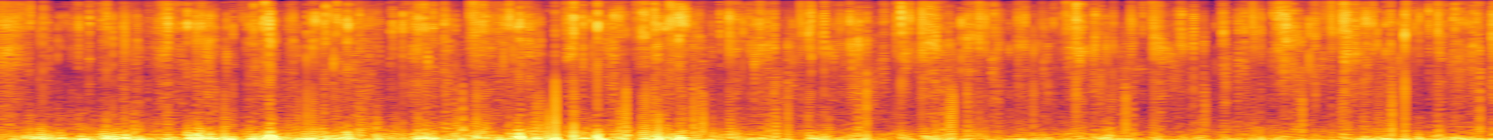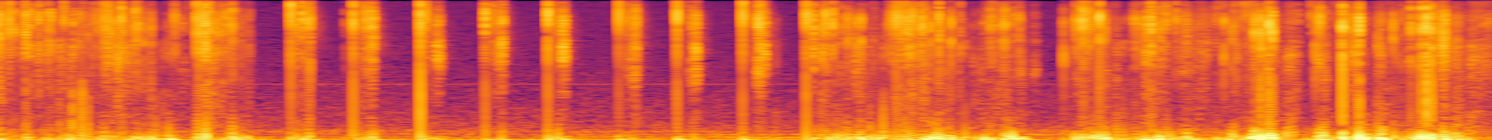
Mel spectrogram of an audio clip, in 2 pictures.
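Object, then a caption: Glass globe paperweight. Long acrylic nails scratch rapidly across a palm-sized solid clear glass globe paperweight with etched continents, held in both hands. The result is a dense, bright, raspy scratching with a low rumble underneath. Midway through, the strokes become sharper and more spaced out before returning to continuous scratching.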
